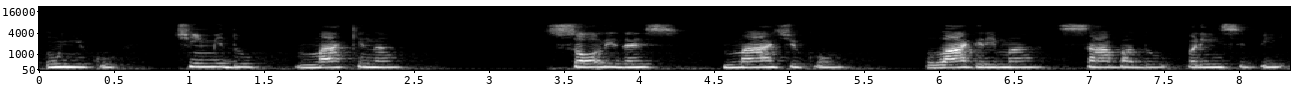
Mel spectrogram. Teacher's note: todas elas são acentuadas na mesma sílaba e todas são acentuadas na antepenúltima sílaba ou seja todas são proparoxítonas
